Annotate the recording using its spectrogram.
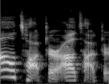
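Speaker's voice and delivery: ordinary talk, nothing marked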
